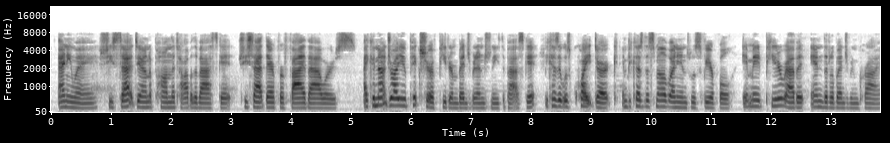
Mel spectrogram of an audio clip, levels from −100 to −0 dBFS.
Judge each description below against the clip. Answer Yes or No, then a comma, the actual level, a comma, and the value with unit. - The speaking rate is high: Yes, fast, 215 wpm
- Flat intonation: No, average, 3.3 semitones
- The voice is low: No, high, 190 Hz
